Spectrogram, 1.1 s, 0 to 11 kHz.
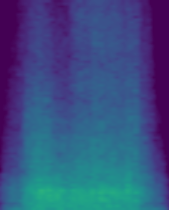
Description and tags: auto car or van stop brake skid gravel short
recorded with Sony PCM-D50, Tascam DAP1 DAT with AT835 stereo mic, or Zoom H2
auto, brake, car, gravel, or, short, skid, stop, van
